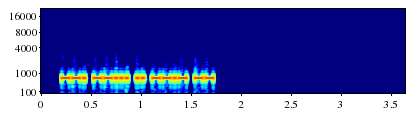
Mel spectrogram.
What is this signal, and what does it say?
Morse code, heard as a keyed tone, about 43 wpm, 700 Hz. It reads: G7IQM
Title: DXCC-100 Call Signs - 5 Characters - 45wpm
